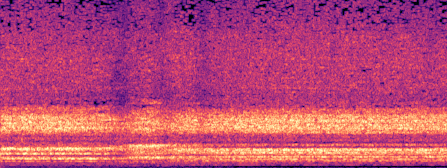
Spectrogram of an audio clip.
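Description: Background music: a sustained, choir-like chord held steady, growing fuller about a second in.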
